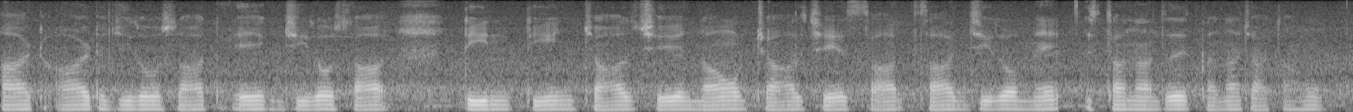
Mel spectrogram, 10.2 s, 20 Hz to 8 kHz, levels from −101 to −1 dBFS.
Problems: background sounds at intervals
